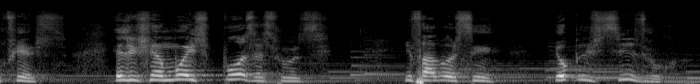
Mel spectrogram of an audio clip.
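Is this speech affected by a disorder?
Yes: cerebral palsy; no speech as child.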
